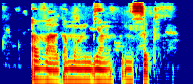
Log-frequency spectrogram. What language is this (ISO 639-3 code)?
fan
